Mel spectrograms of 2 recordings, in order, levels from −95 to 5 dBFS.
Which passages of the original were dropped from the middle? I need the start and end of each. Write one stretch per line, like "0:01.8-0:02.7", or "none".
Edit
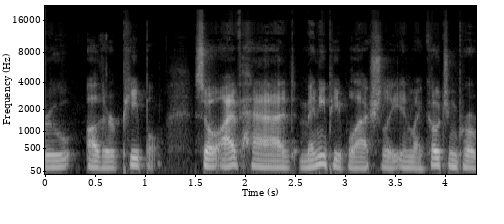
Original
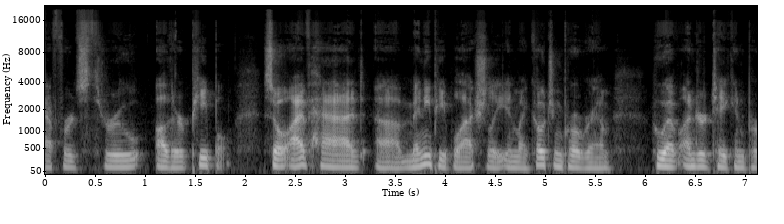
0:03.2-0:03.6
